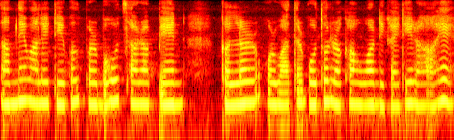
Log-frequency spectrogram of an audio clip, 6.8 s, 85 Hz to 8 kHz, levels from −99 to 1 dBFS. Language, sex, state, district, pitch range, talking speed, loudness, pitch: Hindi, female, Arunachal Pradesh, Lower Dibang Valley, 270-285 Hz, 150 wpm, -19 LUFS, 275 Hz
